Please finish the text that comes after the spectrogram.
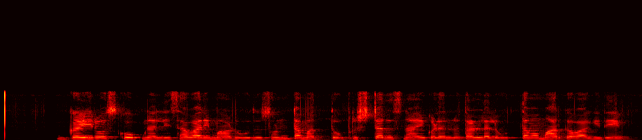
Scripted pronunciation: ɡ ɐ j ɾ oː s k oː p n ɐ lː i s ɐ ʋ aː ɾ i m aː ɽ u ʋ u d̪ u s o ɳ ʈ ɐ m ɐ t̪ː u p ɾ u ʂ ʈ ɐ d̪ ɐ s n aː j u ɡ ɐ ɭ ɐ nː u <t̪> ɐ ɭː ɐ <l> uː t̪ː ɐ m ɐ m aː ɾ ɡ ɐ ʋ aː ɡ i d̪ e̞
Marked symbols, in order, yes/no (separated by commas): yes, yes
